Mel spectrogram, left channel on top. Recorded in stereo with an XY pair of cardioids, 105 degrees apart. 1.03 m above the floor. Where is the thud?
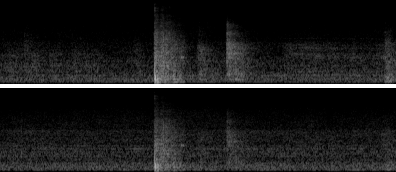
20° left, 1.1 m.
